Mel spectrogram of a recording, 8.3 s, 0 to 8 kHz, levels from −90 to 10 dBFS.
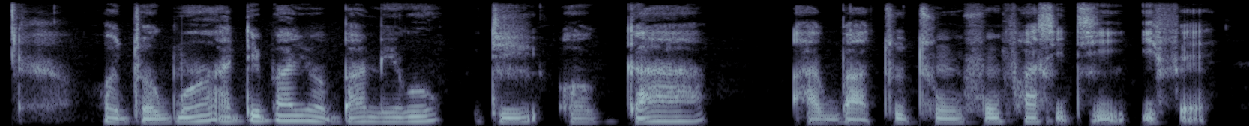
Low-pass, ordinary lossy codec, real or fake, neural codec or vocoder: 7.2 kHz; none; real; none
